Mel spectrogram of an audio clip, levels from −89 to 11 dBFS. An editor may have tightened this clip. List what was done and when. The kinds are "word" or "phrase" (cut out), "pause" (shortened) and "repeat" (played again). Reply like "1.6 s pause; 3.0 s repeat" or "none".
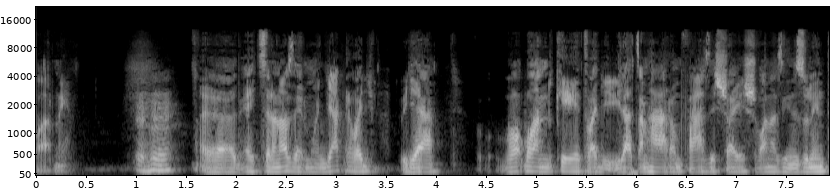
2.0 s word; 3.1 s word; 3.5 s pause; 6.0 s word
